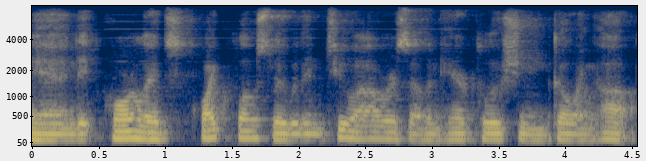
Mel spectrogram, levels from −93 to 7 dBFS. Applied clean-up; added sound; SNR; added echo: neural mask model DeepFilterNet 3.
